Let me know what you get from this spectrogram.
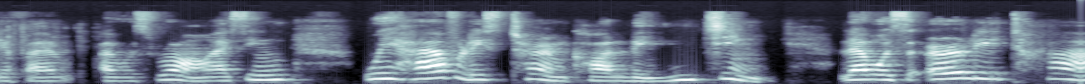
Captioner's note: speaks foreign language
